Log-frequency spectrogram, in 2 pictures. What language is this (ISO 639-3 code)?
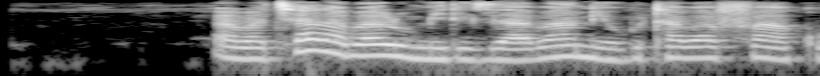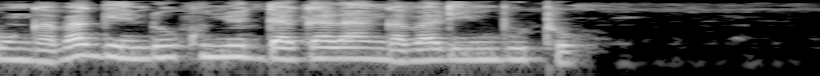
lug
